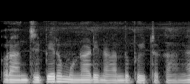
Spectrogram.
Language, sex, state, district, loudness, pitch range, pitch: Tamil, male, Tamil Nadu, Nilgiris, -16 LUFS, 95-105 Hz, 105 Hz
